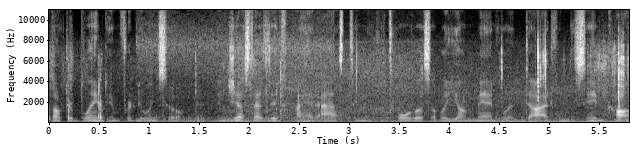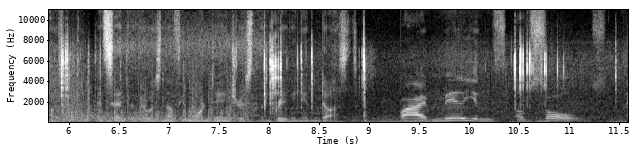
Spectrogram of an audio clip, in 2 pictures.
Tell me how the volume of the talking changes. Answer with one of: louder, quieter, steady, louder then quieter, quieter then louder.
steady.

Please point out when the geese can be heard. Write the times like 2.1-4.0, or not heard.
0.8-2.9, 6.3-8.1.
